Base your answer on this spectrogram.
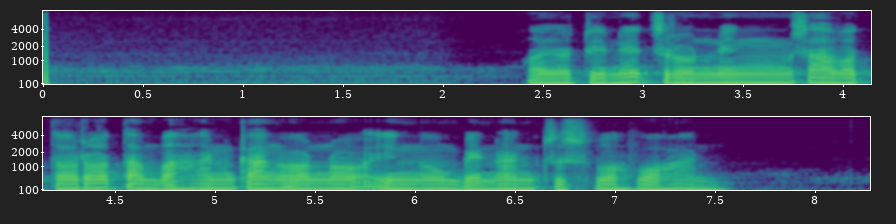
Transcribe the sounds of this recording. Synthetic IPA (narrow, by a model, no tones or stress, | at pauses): wɔ̰jɔd̪̥e̤ned̥ʒ̥ɾonɪŋsawət̪ɔɾɔt̪ambaɦankaŋʔɔ̰nɔ̰ʔɪ̰ŋumbenand̥ʒ̥ṳswɔhwɔɦan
